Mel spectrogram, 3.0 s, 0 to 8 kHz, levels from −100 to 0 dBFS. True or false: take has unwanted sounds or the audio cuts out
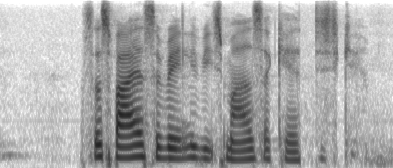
true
